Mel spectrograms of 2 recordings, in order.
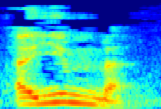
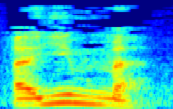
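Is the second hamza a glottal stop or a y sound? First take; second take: y sound; y sound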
